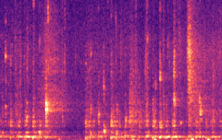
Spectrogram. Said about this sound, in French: Ah ouais, ça fait des bulles. C'est le gaz qui est produit par la fermentation.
